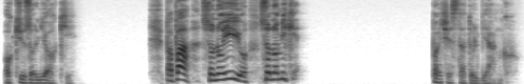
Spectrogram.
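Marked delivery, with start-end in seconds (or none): 2.1-3.8 high, loud, slow cry cut short; boy calling to his father before the shot; desperate call. Acted. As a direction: call out to him, then break off.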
